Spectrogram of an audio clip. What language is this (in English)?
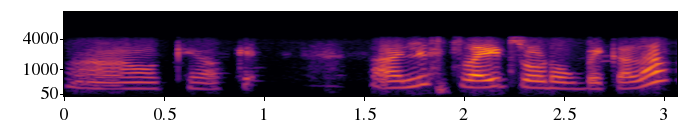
Kannada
